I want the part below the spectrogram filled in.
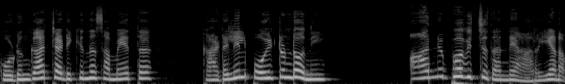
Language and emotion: Malayalam, surprised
